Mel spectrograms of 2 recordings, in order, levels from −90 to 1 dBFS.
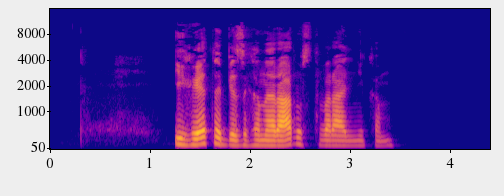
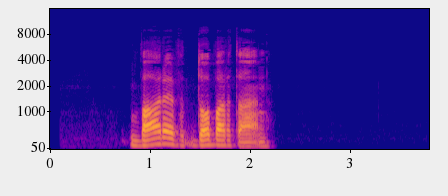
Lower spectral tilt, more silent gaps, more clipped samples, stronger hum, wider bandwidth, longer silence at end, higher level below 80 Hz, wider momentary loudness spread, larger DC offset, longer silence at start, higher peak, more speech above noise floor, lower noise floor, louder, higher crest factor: second, -6 dB/octave vs -7.5 dB/octave; neither; neither; neither; first, 11 kHz vs 7 kHz; second, 1.05 s vs 1.6 s; about the same, -74 dBFS vs -72 dBFS; about the same, 15 LU vs 16 LU; neither; first, 1.25 s vs 0.8 s; about the same, -2 dBFS vs -4 dBFS; first, over 69 dB vs 63 dB; first, under -90 dBFS vs -84 dBFS; about the same, -21 LUFS vs -22 LUFS; about the same, 22 dB vs 22 dB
